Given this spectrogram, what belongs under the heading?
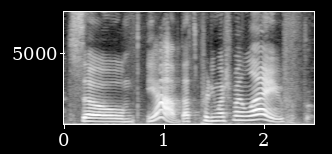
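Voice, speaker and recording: Bubbly, higher-voiced young woman host. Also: lively intonation, slow pace, very noisy. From Canada. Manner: upbeat, chatty, many "like" fillers. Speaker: podcast host, first violinist. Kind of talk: casual podcast chat.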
